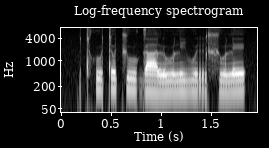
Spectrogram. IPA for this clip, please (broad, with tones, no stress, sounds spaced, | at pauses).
tʰ u˨ t ʊ˦ t͡ʃ uː˨ ɡ aː˨ l uː˨ l i˨ β u˨ r ʃ u˨ l e˦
